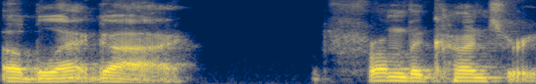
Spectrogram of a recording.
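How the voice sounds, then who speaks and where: Very slowly, a man with a Southern US accent speaks in a dark, mellow tone. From US South, North Carolina (Bahama, near Durham). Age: middle-aged. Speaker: country and rock singer. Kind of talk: casual interview.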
